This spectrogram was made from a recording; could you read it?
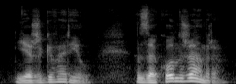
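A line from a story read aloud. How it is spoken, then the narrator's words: Calm reply. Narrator (Russian): спокойно отвечает Полчик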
